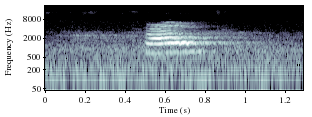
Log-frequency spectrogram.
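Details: A tabby cat gives a single short, soft meow with a steady harmonic pitch and a slight rise and fall, heard over a low background hiss.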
